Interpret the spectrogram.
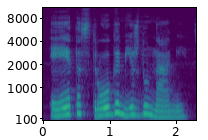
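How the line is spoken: Calm. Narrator (Russian): спокойно продолжила она

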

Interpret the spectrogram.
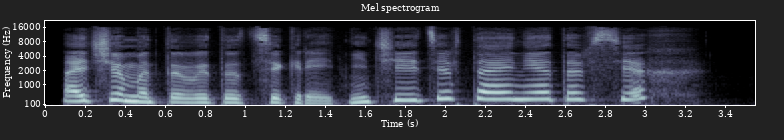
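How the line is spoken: Drunken giggle. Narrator (Russian): пьяно хихикнула она

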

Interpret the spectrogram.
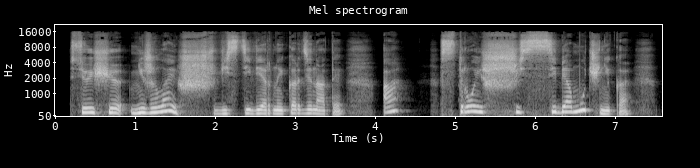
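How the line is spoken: Hissing into ear. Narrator (Russian): прошипел Арацельс в ухо своей жертве

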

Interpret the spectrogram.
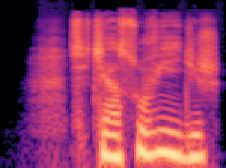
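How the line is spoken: Moaning. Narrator (Russian): стонал Степан

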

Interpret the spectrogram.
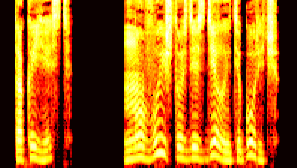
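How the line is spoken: Calm question. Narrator (Russian): спросил Никита спокойно

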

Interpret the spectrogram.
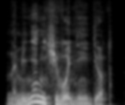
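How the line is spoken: Snapped. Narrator (Russian): огрызнулась она

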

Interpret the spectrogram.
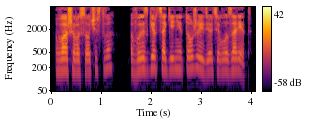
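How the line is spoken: Steady male voice. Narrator (Russian): не дрогнувшим голосом приговорил Гилли мой муж

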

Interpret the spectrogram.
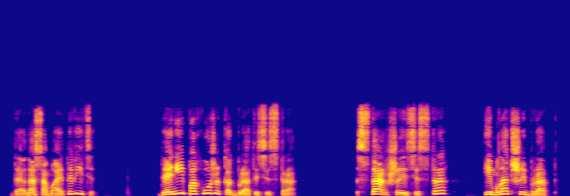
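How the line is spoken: Sharp self-correction. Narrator (Russian): резко поправила себя Майка

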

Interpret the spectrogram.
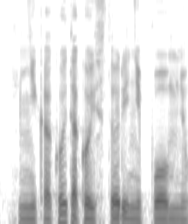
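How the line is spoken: Cold reply. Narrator (Russian): холодно отвечал Горданов

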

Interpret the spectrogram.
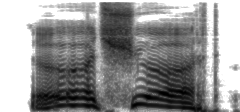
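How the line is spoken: Groaning, choking with laughter. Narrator (Russian): простонал он, захлебываясь от смеха

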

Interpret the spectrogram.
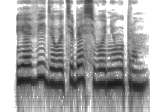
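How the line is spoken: Calm. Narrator (Russian): сказала я спокойно

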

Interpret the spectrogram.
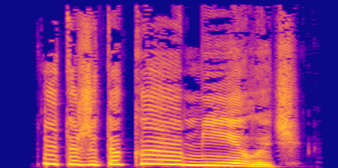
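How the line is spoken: Sigh. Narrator (Russian): Ариэль вздохнула

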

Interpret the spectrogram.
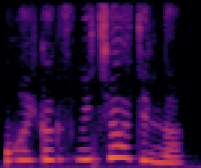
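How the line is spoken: Joyful exclamation. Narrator (Russian): восклицала Элси, радостно

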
